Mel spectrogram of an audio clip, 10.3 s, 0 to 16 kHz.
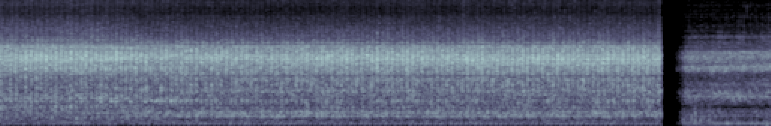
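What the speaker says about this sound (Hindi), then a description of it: "दबंग tractor 2023 model 85 HP 60 cutter router त्रीजे गेर वधे" A 2023 Dabang 85 HP tractor drives a 60-blade rotavator through a field in third gear, a loud, steady, droning engine chatter with a rattling mechanical texture, briefly cut off near the end.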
